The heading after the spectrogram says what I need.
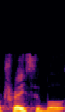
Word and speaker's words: traceable: silent E from traceable the word might look as though it should be pronounced trackable which would be incorrect so the silent needs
